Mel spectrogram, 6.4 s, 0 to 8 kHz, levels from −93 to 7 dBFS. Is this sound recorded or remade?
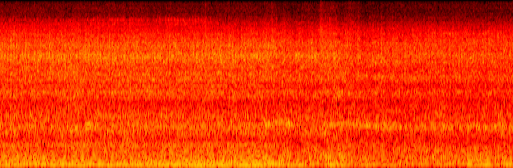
remade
